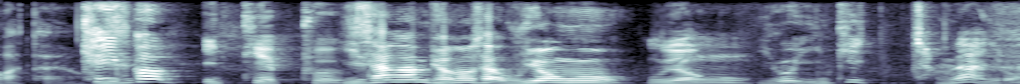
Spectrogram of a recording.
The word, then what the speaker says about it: 우영우: K-pop ETF 이상한 변호사 우영우. 우영우 이거 인기 장난 아니라 엄청 재밌다. 발음 조심하셔야 돼요. 우영우입니다. 우영우.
